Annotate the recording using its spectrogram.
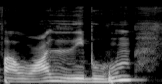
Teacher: فا اور حمزہ کی پیش کو لمبا نہیں کریں گے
